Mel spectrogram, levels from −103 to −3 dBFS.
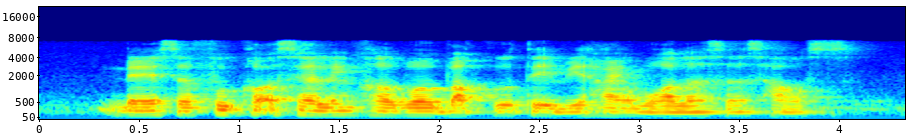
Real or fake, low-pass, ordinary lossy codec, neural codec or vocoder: real; 7.2 kHz; none; none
